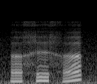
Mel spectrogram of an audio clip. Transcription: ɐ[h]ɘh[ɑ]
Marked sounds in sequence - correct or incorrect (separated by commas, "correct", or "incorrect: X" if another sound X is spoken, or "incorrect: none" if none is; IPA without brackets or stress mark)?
correct, incorrect: ɐ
